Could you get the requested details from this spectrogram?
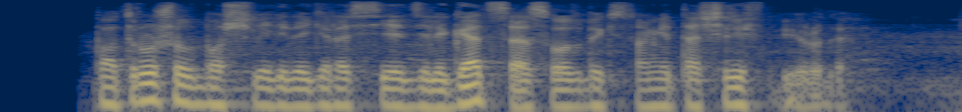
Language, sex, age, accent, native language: Uzbek, male, 18-24, Toshkent shahri, Uzbek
